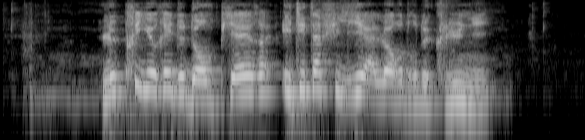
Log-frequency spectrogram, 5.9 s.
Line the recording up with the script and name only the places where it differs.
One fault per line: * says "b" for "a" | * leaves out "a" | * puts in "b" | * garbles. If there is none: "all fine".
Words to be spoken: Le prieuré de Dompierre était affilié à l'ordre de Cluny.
all fine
